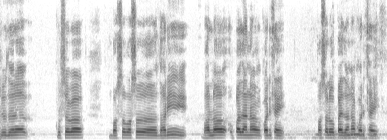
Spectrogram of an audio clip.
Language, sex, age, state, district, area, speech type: Odia, male, 18-30, Odisha, Ganjam, urban, spontaneous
